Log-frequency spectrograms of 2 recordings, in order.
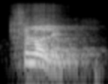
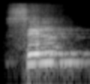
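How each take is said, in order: First: सिलोलिन said as the loose everyday form; the teacher saying सिलोलिन the way students usually do; common wrong pronunciation. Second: सिलजिज्म said carefully as the proper form; the teacher models सिलजिज्म for the class; correct pronunciation. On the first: कक्षा में छात्रों को आम गलत उच्चारण सुनाते शिक्षक, हल्के ढंग से. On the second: कक्षा को सही उच्चारण बताते शिक्षक, साफ़ और ध्यान से. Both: Shown as a demonstration. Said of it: "इसका जो सही उच्चारण होता है".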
